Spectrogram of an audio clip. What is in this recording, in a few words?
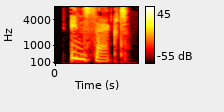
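"insect", British English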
